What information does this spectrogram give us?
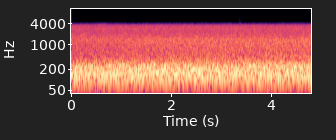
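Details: A steady, loud, low engine-like rumble fills the whole stretch, with no animal voice heard.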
